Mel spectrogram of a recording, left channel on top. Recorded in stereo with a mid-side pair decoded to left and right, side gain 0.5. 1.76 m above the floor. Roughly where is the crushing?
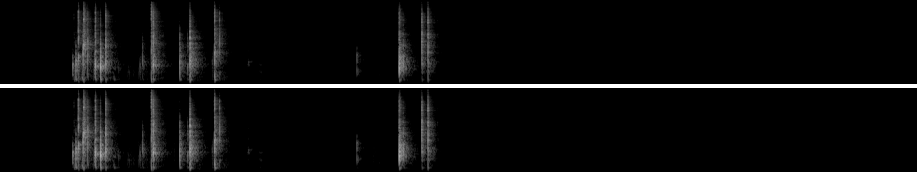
Ahead.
